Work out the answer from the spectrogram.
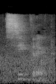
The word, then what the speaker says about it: secret: Now this is in English what we call secret, right? How to pronounce it in French?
